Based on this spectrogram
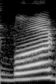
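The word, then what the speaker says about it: bird: चलिए आई के बाद में आर रहता है, इसको अर करके प्रोनाउंस करते हैं, यानी कि आई के बाद में आर रहता है ना, इस आई का उच्चारण अ होता है। देखिए आई के बाद में आर है, इस अ को हम अ पढ़ेंगे और आई आर को अर, जैसे बर्ड, गर्ल, फर्स्ट, शर्ट।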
